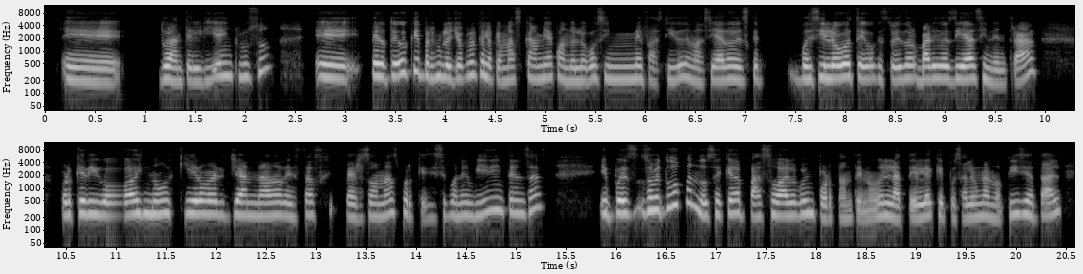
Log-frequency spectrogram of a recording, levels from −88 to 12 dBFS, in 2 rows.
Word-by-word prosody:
eh, 200 -4 0 0.3
durante 210 -2 +2
el 195 0 -1
día 210 +6 -2
incluso, 265 - -4 0.4
eh, 245 - +3
pero 255 -2 +7
te 255 - -1
digo 295 +3 +5
que, 335 +2 -1
por 260 -3 -1
ejemplo, 240 -1 +2
yo 225 0 0
creo 275 +2 -2
que 285 - +1
lo 235 - +1
que 205 - -5
más 215 +1 -7
cambia 235 0 -4
cuando 205 -4 -3
luego 205 +2 -1
sí 225 0 -7
me 220 +1 -2
fastidio 210 +3 -6
demasiado 210 -1 -1
es 210 -1 -3
que, 220 -1 -6 0.3
pues 220 -1 +1
sí, 235 - +2
luego 230 +2 +7
te 230 - +1
digo 220 0 +2
que 220 - -7
estoy 210 +2 0
do 230 +1 +1
varios 220 0 +4
días 225 0 +5
sin 215 -5 -5
entrar, 195 - -2 0.5
porque 240 +2 +3
digo: 235 -2 0
"Ay, 250 +2 +5
no 250 +1 +2
quiero 255 -1 +5
ver 245 -2 +1
ya 235 0 +3
nada 225 +1 -1
de 225 - -2
estas 230 +3 -7 0.2
personas, 220 +4 -4
porque 255 -8 -7
sí 200 - -18
se 225 +4 -14
ponen 230 -1 -5
bien 240 +6 -4
intensas". 290 +1 -3 0.6
Y, 255 - 0
pues 255 +2 +6
sobre 305 0 +3
todo 390 +5 +1
cuando 355 - +1
sé 245 +1 -3
que 255 +2 +1
pasó 220 +2 -1
algo 230 +2 +2
importante, 195 - -4
¿no? 100 +2 -5
En 225 - +1
la 190 -2 +2
tele 220 +2 0
que, 225 -1 -4
pues, 195 - -14
sale 205 +1 -3
una 220 0 -3
noticia 245 +3 -3
tal 245 +7 -2
230 Hz, 220 wpm, -21 LUFS, 215-250 Hz, 0.6 s, pero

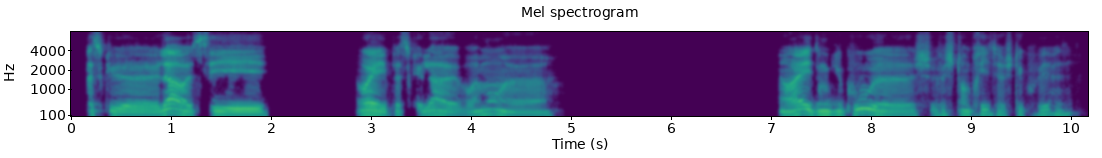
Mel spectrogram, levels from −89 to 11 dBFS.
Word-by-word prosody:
Parce - - 0
que, - - -6 0.4
heu, - - -1
là 145 -2 +6
c'est 105 -2 +2 0.9
Ouais 125 -3 +4
parce 110 -3 -7
que, - - -11
là, 125 0 0
heu, 100 - -3
vraiment, 120 +7 -4
heu 100 -2 -7 2.4
Ah, 110 0 +1
ouais 150 +2 +6
et - - +3
donc 120 0 +2
du 115 0 -3
coup, 155 +6 +1
heu 115 -2 -2
je 125 +4 -5
je 125 - -3
t'en 125 - -3
prie 140 +4 -5
de 120 -4 -8
je 105 - -7
t'ai 115 - -7
coupé. 130 +5 -8
Vas-y. 140 +1 -10
120 Hz, 165 wpm, -24 LUFS, 110-130 Hz, 2.4 s, là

